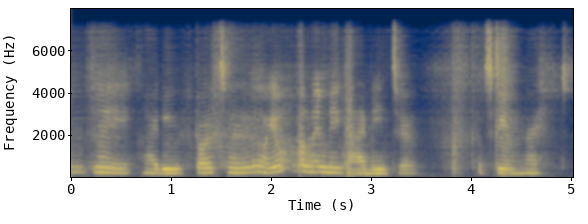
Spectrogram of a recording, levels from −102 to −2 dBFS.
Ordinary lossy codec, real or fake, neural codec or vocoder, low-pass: none; fake; codec, 16 kHz, about 1 kbps, DyCAST, with the encoder's durations; 7.2 kHz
